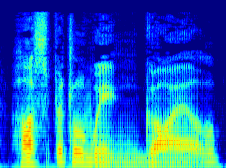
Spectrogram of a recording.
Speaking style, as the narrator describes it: Snape said calmly

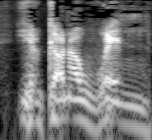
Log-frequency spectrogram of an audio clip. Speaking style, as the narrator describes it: Hagrid growled

